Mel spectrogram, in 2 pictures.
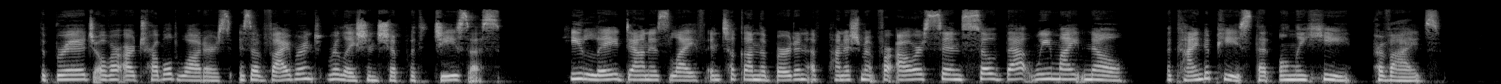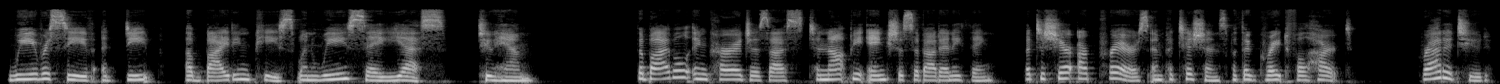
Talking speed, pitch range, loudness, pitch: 150 wpm, 180-225 Hz, -19 LUFS, 205 Hz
